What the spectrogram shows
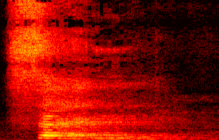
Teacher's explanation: Na fala, a gente fala tão depressa que esse I, ele é tão fraquinho que ele desaparece. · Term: semivogal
